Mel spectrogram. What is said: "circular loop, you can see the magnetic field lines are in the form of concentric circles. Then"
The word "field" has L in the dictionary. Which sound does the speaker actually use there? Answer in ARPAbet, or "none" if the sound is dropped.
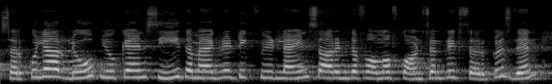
none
